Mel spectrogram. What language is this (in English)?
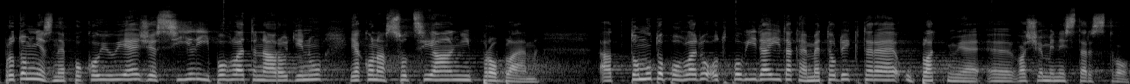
Czech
